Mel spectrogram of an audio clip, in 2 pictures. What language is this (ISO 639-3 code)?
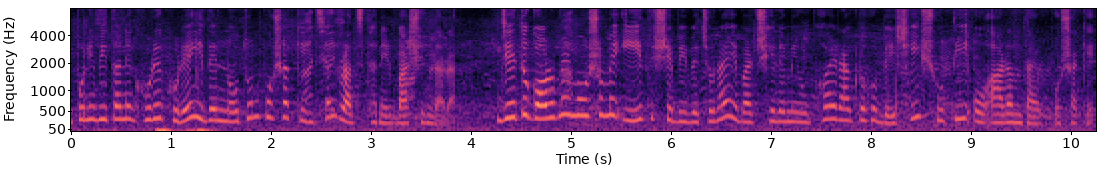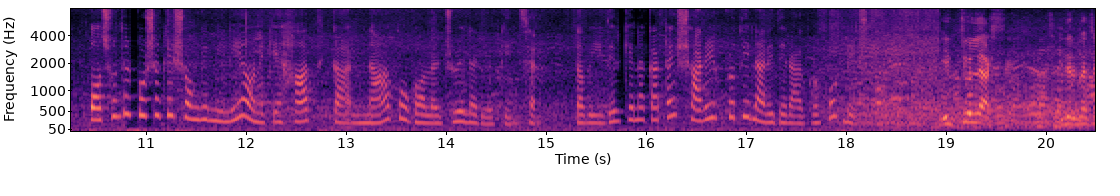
tur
